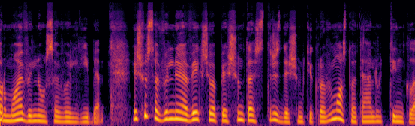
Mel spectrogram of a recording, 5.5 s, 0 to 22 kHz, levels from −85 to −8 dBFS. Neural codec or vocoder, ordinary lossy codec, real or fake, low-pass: none; Opus, 32 kbps; real; 19.8 kHz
